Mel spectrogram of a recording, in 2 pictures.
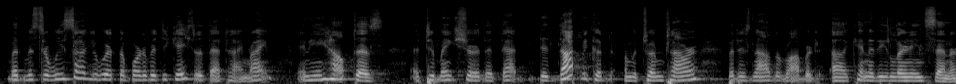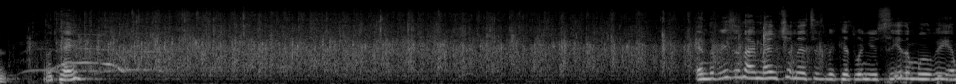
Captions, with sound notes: But Mr. Huizar, you were at the Board of Education at that time, right? And he helped us to make sure that that did not become a Trump Tower but is now the Robert Kennedy Learning Center. Okay? [ Applause ] And the reason I mention it is because when you see the movie --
